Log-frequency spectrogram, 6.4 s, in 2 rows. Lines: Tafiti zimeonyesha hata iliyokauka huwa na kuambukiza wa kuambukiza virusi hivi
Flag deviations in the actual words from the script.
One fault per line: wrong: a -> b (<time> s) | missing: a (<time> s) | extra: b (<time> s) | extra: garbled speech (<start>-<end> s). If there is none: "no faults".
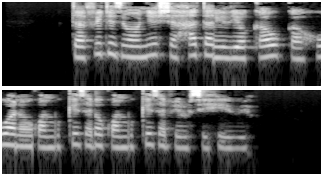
no faults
